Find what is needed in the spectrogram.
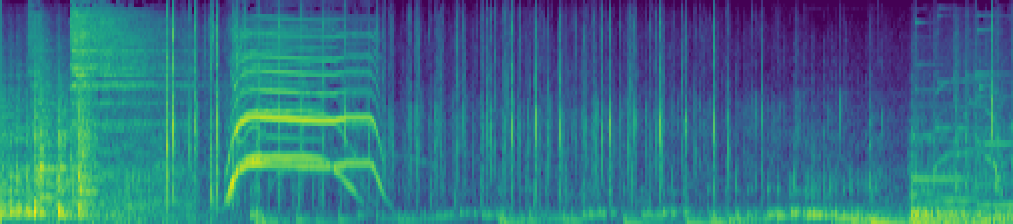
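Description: Marching band and front ensemble playing. A loud full passage breaks off, then a single high note swoops up, holds for about a second and a half and drops away. Quiet, steady clicking percussion over low bass notes follows, and the band comes back in loudly with ringing mallet percussion near the end.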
